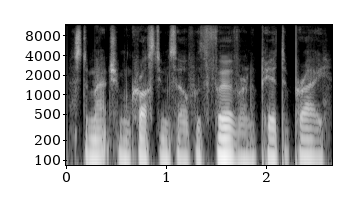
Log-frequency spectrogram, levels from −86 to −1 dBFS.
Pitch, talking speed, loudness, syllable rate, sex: 95 Hz, 225 wpm, -18 LUFS, 6.8 syllables/s, male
